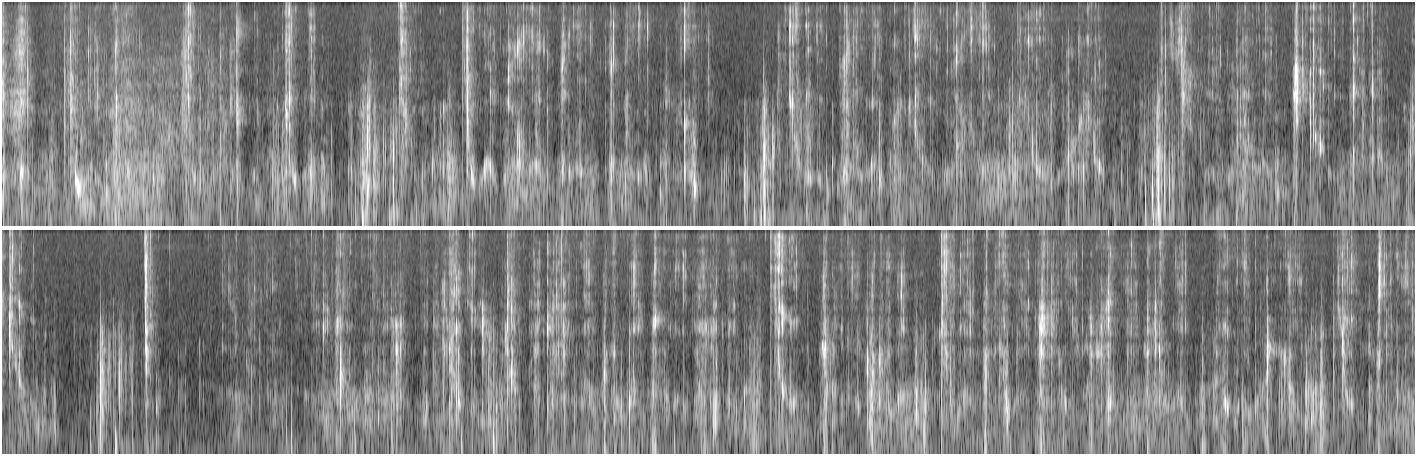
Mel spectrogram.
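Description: Close-miked chewing and crunching of food: a steady run of crisp, crackling bites and wet mouth sounds, irregular and dense.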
